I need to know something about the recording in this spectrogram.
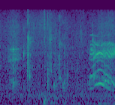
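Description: A few faint soft knocks, then near the end a louder high-pitched voice that rises and falls in an arching call.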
